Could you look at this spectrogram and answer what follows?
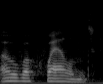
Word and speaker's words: overwhelmed: the people were overwhelmed we called him overwhelmed because you pronounced the h before the w and he made sure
